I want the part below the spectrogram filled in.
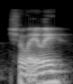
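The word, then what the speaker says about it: Shillelagh: begins to sprout again so he casts uh sholay or however that's pronounced sheleighly thank you I always forget and uh and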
